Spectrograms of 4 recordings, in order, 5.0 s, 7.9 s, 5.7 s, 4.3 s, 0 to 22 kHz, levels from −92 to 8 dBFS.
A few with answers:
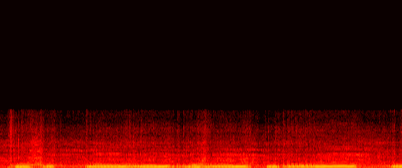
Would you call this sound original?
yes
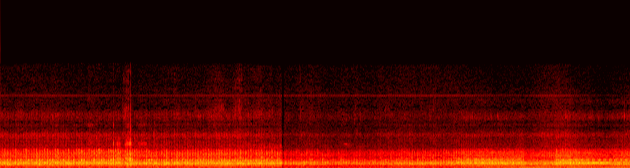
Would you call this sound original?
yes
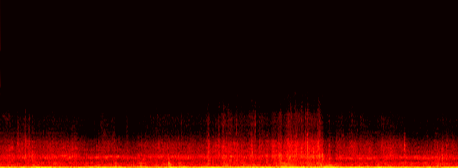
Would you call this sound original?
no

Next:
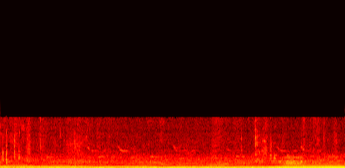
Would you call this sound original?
yes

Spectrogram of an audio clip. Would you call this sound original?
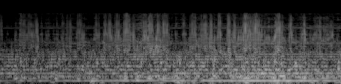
no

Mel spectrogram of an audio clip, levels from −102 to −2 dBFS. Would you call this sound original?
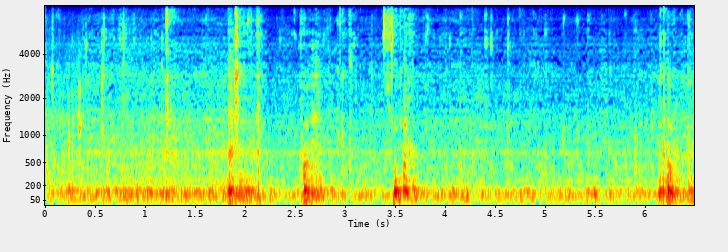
no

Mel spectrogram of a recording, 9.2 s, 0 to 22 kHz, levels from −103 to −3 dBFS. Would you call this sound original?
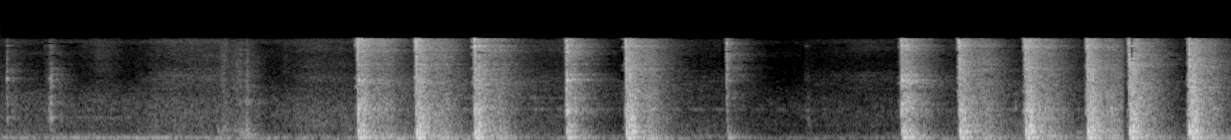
yes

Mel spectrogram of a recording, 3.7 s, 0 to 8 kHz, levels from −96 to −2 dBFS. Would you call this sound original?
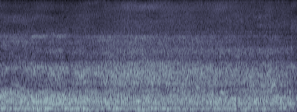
no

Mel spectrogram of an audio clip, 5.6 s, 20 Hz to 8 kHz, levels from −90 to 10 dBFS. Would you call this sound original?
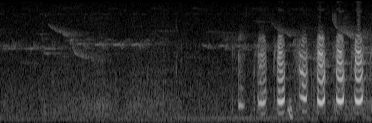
yes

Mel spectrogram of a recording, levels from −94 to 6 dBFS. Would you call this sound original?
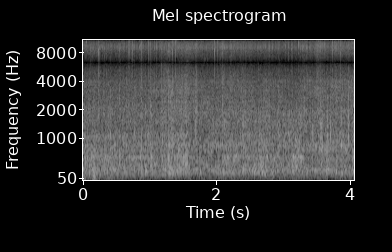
yes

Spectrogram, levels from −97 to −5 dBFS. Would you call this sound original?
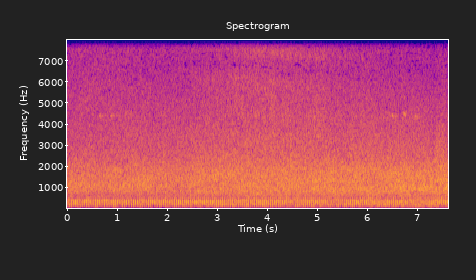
yes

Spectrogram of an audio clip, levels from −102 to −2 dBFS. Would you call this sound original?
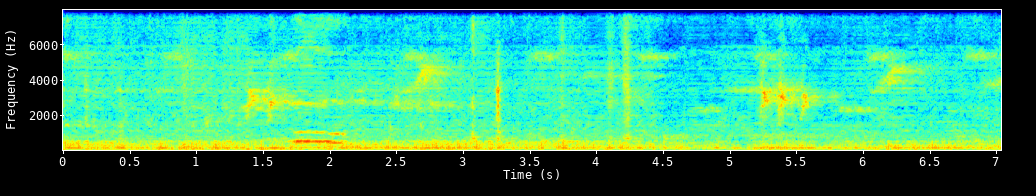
no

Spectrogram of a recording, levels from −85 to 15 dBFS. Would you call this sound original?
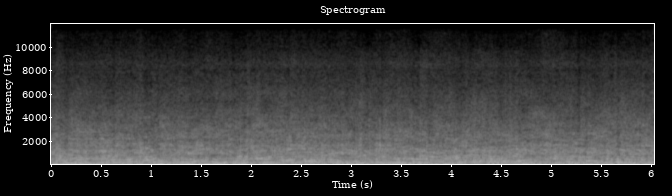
no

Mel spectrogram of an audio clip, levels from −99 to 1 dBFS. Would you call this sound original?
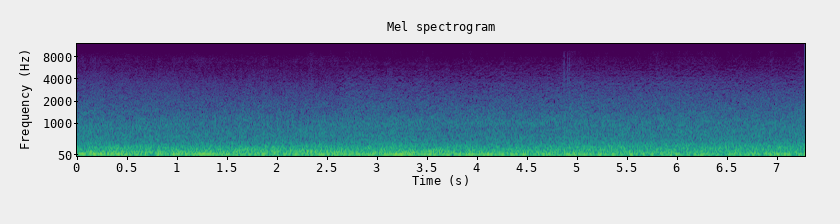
no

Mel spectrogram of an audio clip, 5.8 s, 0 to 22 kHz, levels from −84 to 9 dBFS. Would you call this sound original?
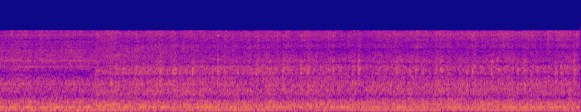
yes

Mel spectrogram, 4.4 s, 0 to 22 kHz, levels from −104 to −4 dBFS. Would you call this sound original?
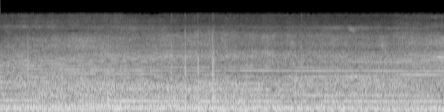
yes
